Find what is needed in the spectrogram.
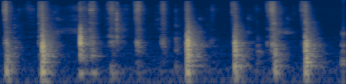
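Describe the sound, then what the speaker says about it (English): A kitchen knife chops celery and other vegetables on a cutting board for meal prep, about ten sharp, evenly spaced chops close up with no talk. "I'm using the back end of the knife to do all my chopping where it's the sharpest"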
